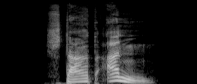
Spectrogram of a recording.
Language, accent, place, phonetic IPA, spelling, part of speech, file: German, Germany, Berlin, [ˌʃtaʁt ˈan], starrt an, verb, De-starrt an.ogg
- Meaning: inflection of anstarren: 1. third-person singular present 2. second-person plural present 3. plural imperative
